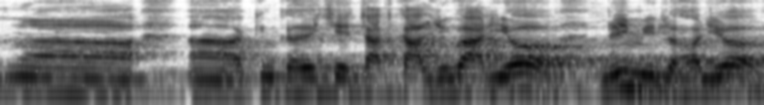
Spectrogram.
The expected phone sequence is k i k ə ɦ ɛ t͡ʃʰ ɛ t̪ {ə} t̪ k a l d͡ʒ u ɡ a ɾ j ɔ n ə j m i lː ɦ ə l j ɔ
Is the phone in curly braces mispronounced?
yes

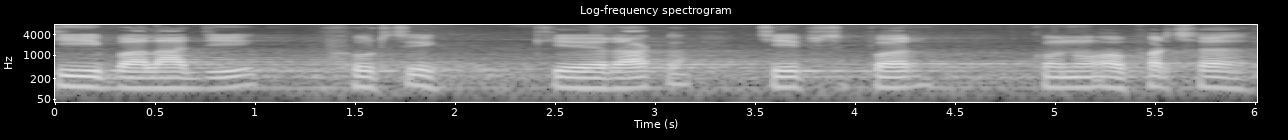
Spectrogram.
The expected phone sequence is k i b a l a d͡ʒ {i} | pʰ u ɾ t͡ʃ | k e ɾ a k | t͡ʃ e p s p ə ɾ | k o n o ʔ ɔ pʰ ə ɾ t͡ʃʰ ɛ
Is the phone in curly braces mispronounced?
no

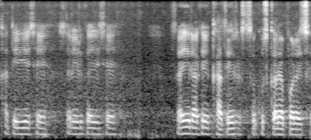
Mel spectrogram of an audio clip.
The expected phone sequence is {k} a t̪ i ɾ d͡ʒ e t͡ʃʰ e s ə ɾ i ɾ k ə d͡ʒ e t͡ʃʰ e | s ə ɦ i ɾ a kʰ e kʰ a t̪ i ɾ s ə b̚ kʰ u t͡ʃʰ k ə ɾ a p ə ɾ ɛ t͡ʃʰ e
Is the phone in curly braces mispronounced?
yes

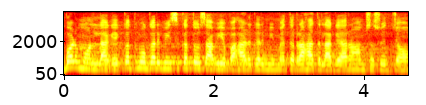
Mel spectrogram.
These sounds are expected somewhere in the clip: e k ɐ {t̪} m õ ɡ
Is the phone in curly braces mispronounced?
no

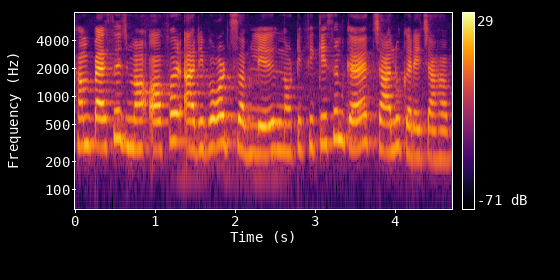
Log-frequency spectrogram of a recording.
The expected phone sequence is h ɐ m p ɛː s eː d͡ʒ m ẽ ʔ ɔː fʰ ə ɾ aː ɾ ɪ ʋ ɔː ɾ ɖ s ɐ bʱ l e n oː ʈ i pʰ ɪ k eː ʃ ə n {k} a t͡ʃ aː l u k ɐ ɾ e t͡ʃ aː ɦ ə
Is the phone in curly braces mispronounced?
no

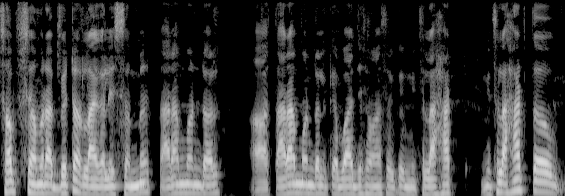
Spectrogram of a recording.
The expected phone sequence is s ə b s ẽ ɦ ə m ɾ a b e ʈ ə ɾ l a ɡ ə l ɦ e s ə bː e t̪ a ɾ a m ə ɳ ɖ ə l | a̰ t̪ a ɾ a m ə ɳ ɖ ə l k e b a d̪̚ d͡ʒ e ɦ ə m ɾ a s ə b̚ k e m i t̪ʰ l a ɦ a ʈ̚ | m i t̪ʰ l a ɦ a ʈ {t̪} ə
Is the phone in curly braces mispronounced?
no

